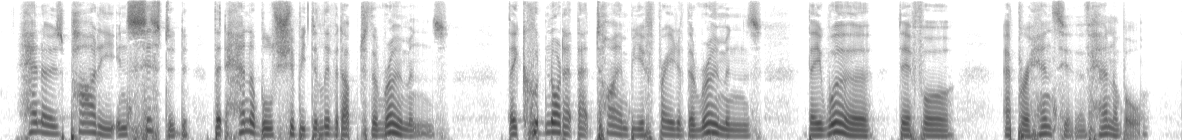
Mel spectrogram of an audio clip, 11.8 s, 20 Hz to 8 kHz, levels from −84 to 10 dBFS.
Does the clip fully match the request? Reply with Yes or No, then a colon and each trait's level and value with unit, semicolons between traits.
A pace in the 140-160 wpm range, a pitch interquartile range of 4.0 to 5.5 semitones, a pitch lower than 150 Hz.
Yes: average, 150 wpm; average, 5.2 semitones; medium, 140 Hz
